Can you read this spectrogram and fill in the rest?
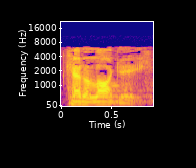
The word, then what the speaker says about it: katallage: K-A-T-A-L-L-A-G-E. And it looks like they're pronouncing that catalogue.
